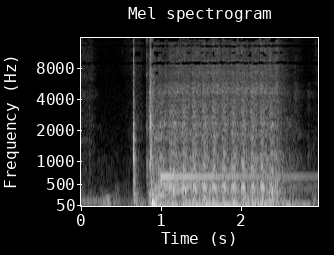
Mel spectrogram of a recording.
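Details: BMW E87 with fault codes 4680/41AA/4AFB, start/stop not working, goes into limp mode: starter cranks steadily about two seconds but engine never fires. Crank no start.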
